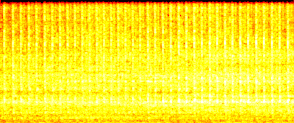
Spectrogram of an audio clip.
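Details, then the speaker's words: Idling motorcycle, camera close to the engine: loud, sharp tak-tak-tak clatter about three a second, slightly uneven, over the idle; identified as worn connecting rod knock. "যে দর্শক শুনতে পাচ্ছেন যে এখান থেকে ট্যাক ট্যাক ট্যাক ট্যাক একটি sound আসতেছে। সাউন্ডটি কিন্তু অনেক জোরে আসতেছে।"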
